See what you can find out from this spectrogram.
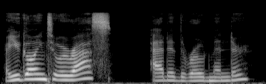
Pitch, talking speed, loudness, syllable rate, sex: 200 Hz, 200 wpm, -18 LUFS, 6.3 syllables/s, female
